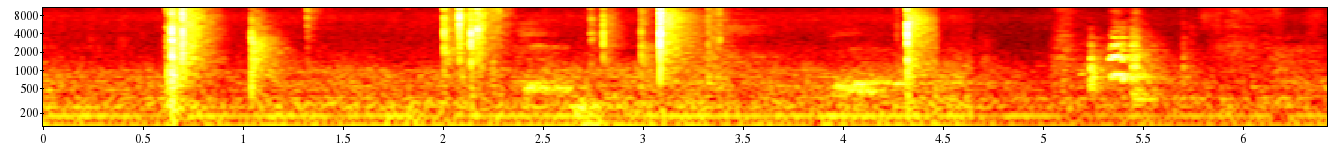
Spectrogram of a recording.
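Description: Clear plastic chocolate mold clicking and crackling as it is flexed and pried apart with a metal scraper to free a chocolate rabbit, about five sharp clicks spread across the few seconds.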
